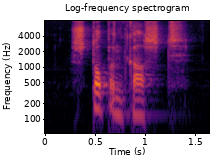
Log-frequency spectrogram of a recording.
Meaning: a fusebox
- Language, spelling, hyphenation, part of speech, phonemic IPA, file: Dutch, stoppenkast, stop‧pen‧kast, noun, /ˈstɔ.pə(n)ˌkɑst/, Nl-stoppenkast.ogg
